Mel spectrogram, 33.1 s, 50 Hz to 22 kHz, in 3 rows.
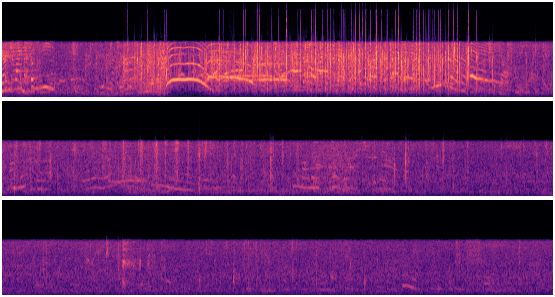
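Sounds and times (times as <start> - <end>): children talking: 0.0 - 3.3, 5.5 - 20.2, 22.6 - 25.8, 26.8 - 32.6
outdoor background noise: 0.0 - 33.0.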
